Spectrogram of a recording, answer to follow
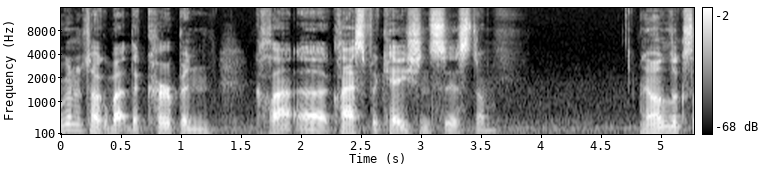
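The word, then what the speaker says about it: Köppen: pronounced the same way i know there's no r there and that's strange to us as native english speakers but that's the way it's pronounced as kerpin all right let's talk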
